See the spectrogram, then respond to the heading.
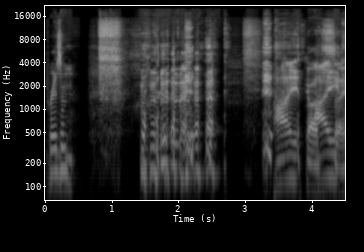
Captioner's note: laughter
